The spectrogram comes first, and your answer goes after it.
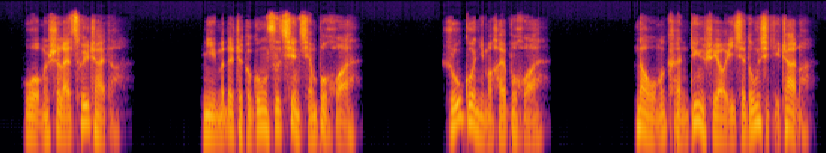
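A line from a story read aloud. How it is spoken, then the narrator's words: Deep, grave voice. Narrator (Chinese): 林峰沉声说道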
